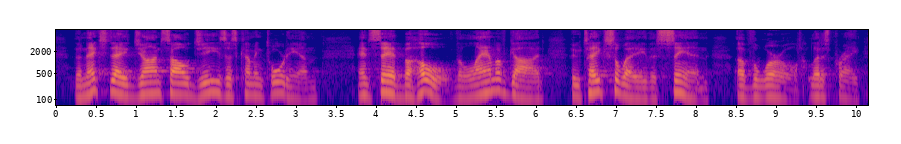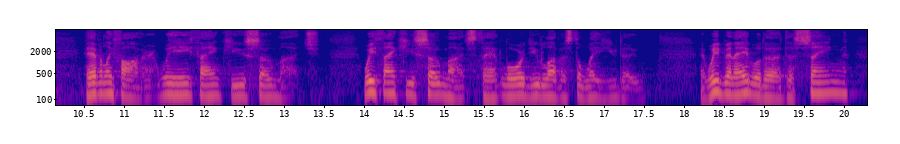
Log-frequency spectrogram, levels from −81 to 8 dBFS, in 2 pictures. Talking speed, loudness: 165 wpm, -30 LUFS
